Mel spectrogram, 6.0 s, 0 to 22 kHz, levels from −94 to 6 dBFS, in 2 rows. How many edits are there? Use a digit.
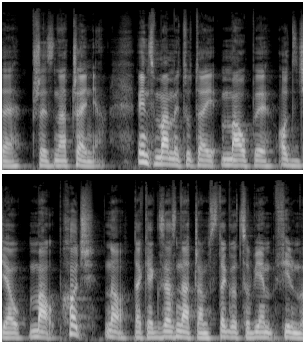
0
